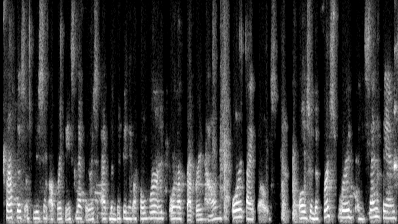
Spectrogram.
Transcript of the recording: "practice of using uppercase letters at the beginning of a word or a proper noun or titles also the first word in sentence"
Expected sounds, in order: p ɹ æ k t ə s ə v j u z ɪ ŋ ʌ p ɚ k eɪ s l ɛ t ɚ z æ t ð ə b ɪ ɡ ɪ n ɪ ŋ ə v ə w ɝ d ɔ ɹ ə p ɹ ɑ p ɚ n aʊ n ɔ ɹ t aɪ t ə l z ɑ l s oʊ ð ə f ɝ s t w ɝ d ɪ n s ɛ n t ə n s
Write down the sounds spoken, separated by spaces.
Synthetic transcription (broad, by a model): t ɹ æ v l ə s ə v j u s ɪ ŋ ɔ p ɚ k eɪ s l ɛ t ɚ s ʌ t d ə b ɪ ɡ ɪ n ɪ ŋ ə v ə w ɝ d ɔ ɹ ə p ɹ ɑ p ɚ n aʊ n ɔ ɹ t aɪ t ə l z ɑ l s oʊ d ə f ɝ s t w ɝ d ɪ n s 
